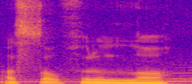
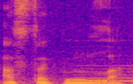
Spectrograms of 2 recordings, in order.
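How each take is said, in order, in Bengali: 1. শব্দের প্রতিটি ধ্বনি যত্ন করে উচ্চারিত হয়েছে। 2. শব্দের ধ্বনিগুলো একসঙ্গে জড়িয়ে গেছে।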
